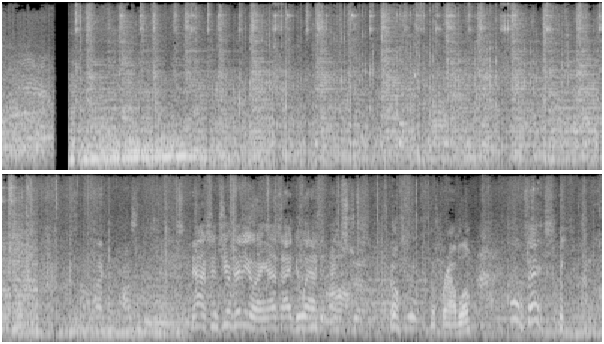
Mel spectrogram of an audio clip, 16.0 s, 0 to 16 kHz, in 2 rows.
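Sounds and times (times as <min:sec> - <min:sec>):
plucked upright bass: 0:00.9 - 0:08.5
acoustic guitars strumming: 0:00.9 - 0:08.6
banjo picking: 0:00.9 - 0:08.6.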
